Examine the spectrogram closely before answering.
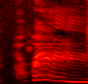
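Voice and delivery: high, loud cub cheer; joyful cub cry; little growly cheer. A narrator's reading. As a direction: cry out in delight as a tiger cub. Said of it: "she cried in her little growly voice".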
